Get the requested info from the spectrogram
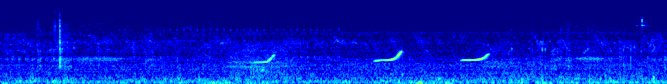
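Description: Three short whistled notes, each holding briefly then sweeping sharply up in pitch, about two and a half, four and nearly five seconds in, over faint outdoor background noise.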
